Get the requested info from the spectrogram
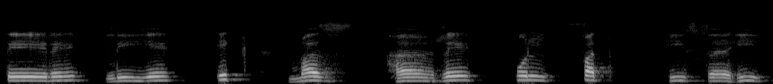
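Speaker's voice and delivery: very slow, each syllable pulled apart; syllable-by-syllable recitation. Shown as a demonstration. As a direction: stretch the line into separate syllables. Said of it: "जहां पर आवाज टूटती है वहां पर एक सिलेबल". (हर syllable को अलग अलग खींचकर पढ़ना)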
